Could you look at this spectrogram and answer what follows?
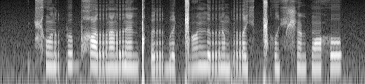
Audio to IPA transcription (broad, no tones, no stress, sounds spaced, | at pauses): t͡ɕʰ õ r p ɵ b χ ɑ r ɑ̃ r ɛ̃ ǃʼ ɵ r b ɛ ɡ͡ǁ ɑ̃ ŋ ə r ə̃ b r ɑ ç ǁʰ o ç ʃ ɑ̃ ɳ p ɔ̃ h o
